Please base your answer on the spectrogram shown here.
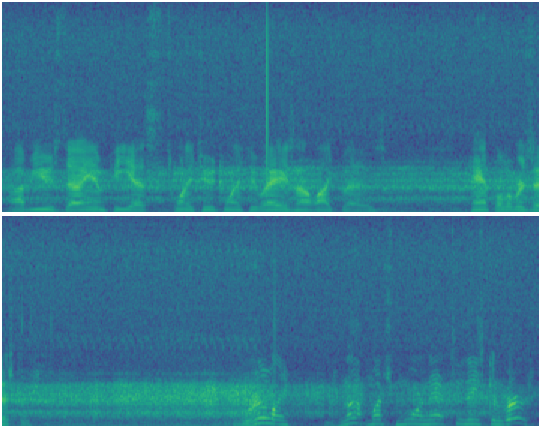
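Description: Loud noise runs all through this amateur camera recording of a man at a radio bench. He has a medium-pitched voice and talks in a folksy, matter-of-fact way, like a hobbyist explaining his technical work informally. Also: expressive, normal speed. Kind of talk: informal hands-on technical walkthrough. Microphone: handheld camera's built-in microphone.

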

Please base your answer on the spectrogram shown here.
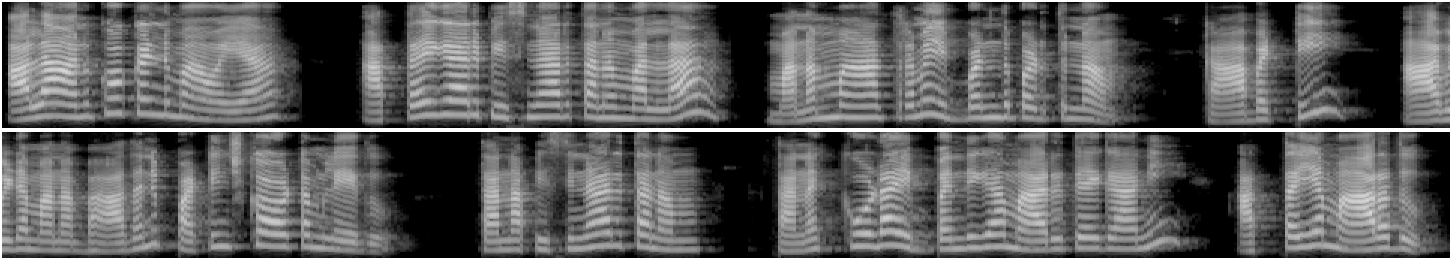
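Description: A young daughter-in-law in a cartoon family tale, played by a woman. The voice is high, smooth and clear. She speaks respectfully and coaxingly, with a quietly crafty, persuasive way of putting things. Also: lively intonation, normal speed. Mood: scheming, reassuring. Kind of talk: Telugu animated moral story voice acting.

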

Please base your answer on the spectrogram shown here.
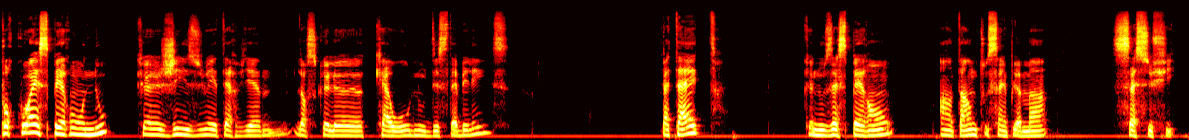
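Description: A middle-aged man with a Québécois French accent giving a sermon to camera from a home office, slow and measured with playful asides. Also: a little high, creaky, darkish tone. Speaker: pastor.

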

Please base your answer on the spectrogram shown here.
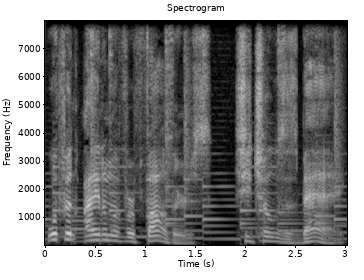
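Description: A man narrating a scripted fantasy story in a measured, deliberate, theatrical storytelling manner. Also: on the high side, big pitch swings. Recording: music behind the voice. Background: background music.

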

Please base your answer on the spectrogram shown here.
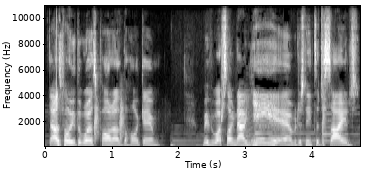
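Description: Female British livestreamer, expressive, sweary and informal, mid-range voice with faint music behind. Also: mid-range voice, fast. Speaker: streamer. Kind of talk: casual livestream chat. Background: background music.

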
